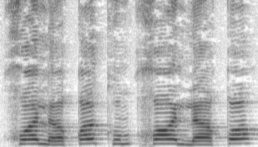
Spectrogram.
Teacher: خا موٹا ہے اور لام باریک ہے، اور پھر قاف پھر موٹا ہے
